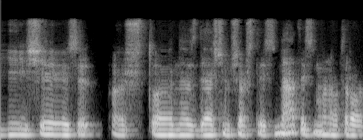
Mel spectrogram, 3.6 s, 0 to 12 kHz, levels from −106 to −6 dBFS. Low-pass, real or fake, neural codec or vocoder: 7.2 kHz; real; none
